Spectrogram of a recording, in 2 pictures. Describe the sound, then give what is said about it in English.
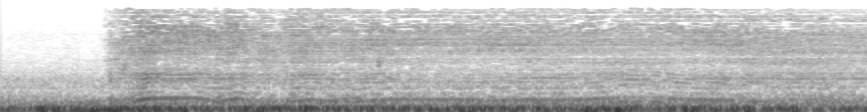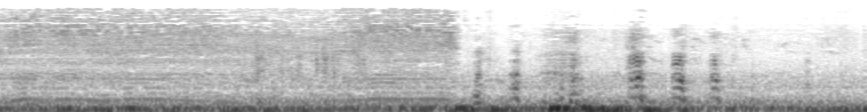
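Voice imitating a weed whacker, a continuous buzzing, wavering drone held for about six seconds before it breaks off into brief, scattered sounds. “I was digging in my bags of tricks here, and found out I can make a weed whacker sound. So here's the weed whacker.”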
